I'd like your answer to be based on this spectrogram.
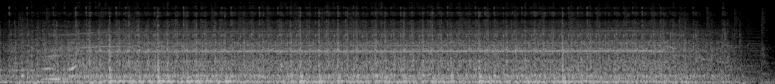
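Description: Sewing machine stitching a corner of a washable, reusable cloth, a loud steady motor whir that runs for several seconds and then stops.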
